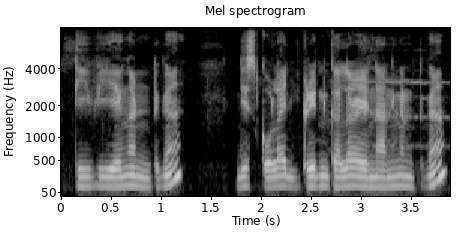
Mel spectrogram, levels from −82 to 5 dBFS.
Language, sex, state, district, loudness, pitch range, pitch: Wancho, male, Arunachal Pradesh, Longding, -19 LUFS, 115-125 Hz, 120 Hz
